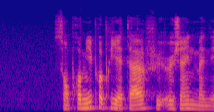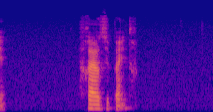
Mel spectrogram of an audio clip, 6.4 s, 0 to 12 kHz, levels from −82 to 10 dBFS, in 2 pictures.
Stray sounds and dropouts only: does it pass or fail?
pass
